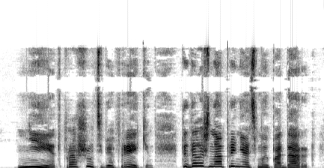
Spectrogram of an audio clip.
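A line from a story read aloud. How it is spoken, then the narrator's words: Exclamation. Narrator (Russian): воскликнула Пеппи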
